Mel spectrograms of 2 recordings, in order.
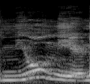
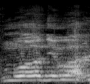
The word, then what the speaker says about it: Mjolnir: It's Mjolnir, not Mjolnir. – You gotta pronounce every letter in the way. Mjolnir. You gotta pronounce every letter in it. This man put a hard J on it.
